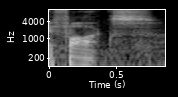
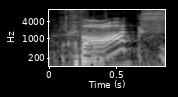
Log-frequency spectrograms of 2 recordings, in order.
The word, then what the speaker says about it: Fawkes: But how do you pronounce that guy's name? Guy Fawkes. Fawkes?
